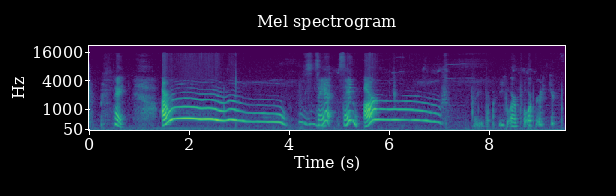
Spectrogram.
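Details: Dachshund howling indoors with a woman speaking to it: two long sustained, slightly quavering tones, each starting sharply and sagging at the end, separated by yips, then fading into soft whines.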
